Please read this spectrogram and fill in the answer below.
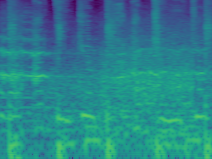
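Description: Pop music with a steady beat, with car tyres squealing over it in the second half.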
